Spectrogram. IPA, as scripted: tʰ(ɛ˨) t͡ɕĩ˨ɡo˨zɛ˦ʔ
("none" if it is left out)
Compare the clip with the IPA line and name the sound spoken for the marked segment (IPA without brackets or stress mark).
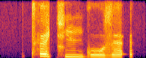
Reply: ɛ̰˦˨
